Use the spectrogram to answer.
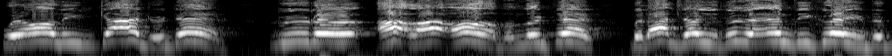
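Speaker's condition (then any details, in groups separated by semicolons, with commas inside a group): Cerebral palsy; delayed development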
